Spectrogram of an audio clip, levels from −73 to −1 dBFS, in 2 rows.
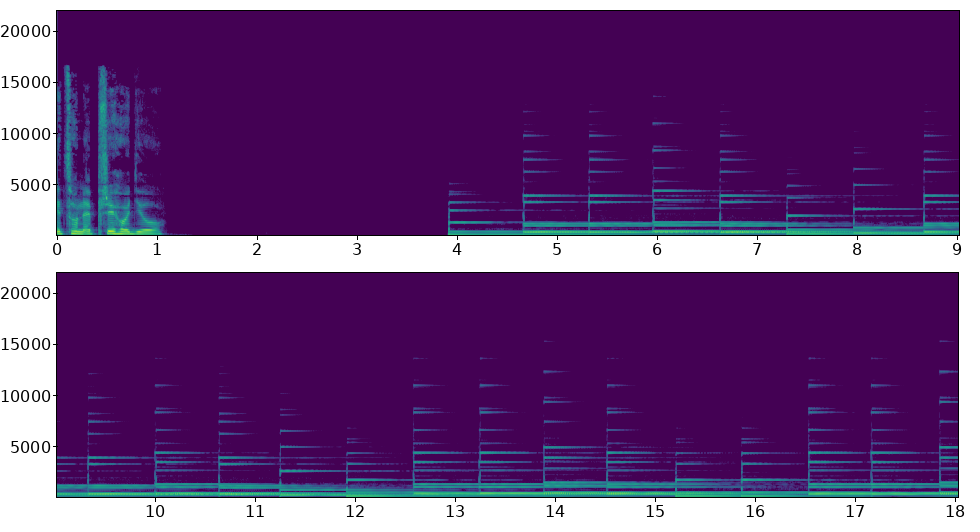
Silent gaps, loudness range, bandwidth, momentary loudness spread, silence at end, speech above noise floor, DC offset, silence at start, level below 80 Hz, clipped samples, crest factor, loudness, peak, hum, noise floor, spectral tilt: none; 6 LU; 16.5 kHz; 8 LU; 0 s; over 73 dB; under 0.1%; 0 s; -60 dBFS; under 0.1%; 18 dB; -24 LUFS; -4 dBFS; none; under -90 dBFS; -5.5 dB/octave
